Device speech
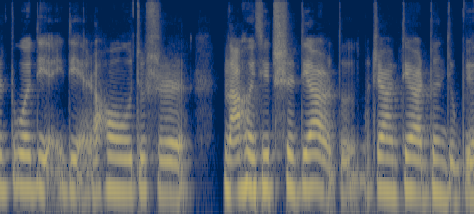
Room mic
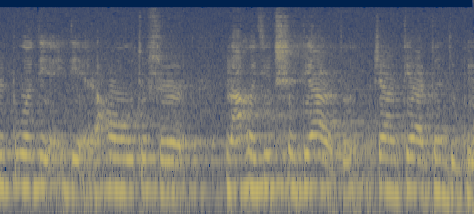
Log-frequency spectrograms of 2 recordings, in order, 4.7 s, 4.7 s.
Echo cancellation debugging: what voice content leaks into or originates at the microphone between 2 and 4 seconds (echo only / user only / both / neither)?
echo only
